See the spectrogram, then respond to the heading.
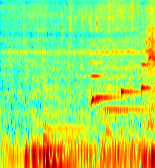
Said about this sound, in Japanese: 豚肉のね、えー、調理を今、え低温調理ですけどもねあのしてますこのグツグツ感聞こえますかね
